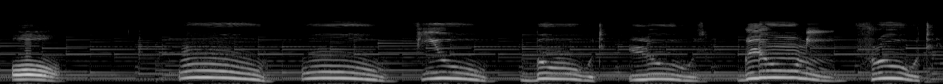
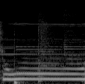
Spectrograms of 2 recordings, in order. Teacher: so if you see this one is very rounded lips who you have to round your lips and then you have to go at the back your tongue but very close to the roof of the mouth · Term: long vowels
